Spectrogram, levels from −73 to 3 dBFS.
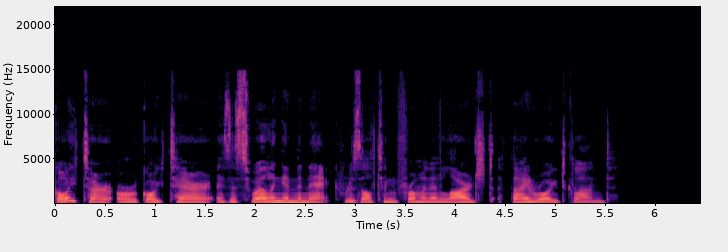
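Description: From start to finish the speech has plainly audible codec damage, likely HE-AAC compression, which fits a bitrate around 24 kbps. The treble is rebuilt from copied lower bands rather than coded directly, so s sounds come out gritty and metallic, and nothing reaches above 15 kHz.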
